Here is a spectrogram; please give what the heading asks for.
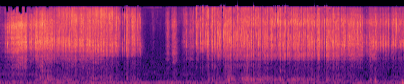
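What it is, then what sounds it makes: Metal mesh scrubbing sponge. A soft, hand-sized silver metallic mesh scrubbing sponge is scratched and squeezed with fingernails and fingertips. It makes a dense, bright, crinkly scratching noise that dips briefly around the two-second mark and then picks up again.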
